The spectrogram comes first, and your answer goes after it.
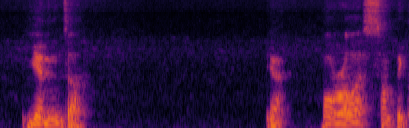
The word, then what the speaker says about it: Jedza: maybe, you would say Jedza. So like first syllable of the name Yennefer, so Jedza, Jedza.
